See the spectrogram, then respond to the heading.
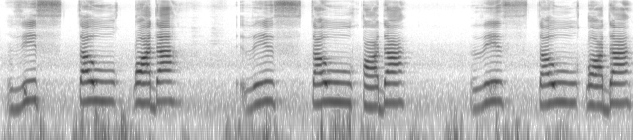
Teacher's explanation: قاف حروف مستعلیہ میں سے، اسے ہم موٹا کر کے پڑھیں گے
